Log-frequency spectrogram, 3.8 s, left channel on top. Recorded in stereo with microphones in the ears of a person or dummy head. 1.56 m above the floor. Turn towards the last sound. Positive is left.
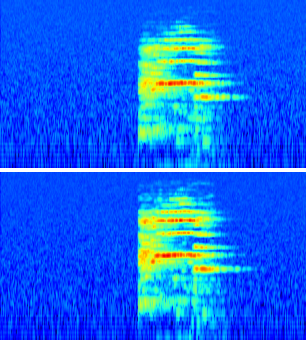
turn(degrees=-55)  # may be behind; listen again after turning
